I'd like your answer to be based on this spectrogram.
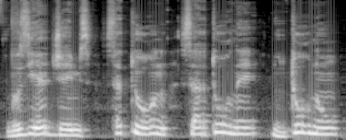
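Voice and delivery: loud, high, excited announcement; impetuous cry. A narrator's reading. Calinette telling James they are filming, impetuous cry. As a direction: ring it out, each phrase high and eager. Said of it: "cria l'impétueuse Calinette".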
